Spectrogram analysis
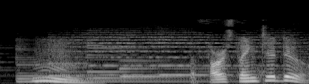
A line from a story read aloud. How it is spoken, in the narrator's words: murmured Horton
